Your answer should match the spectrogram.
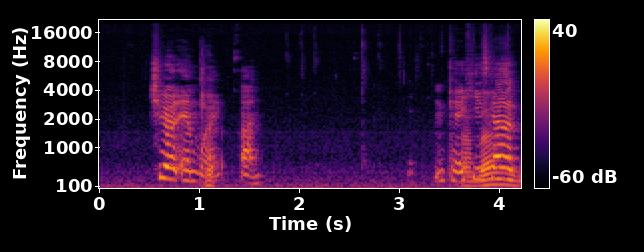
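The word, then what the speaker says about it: Chirrut Îmwe: Leo, you're gonna have to tell me how this name is pronounced because I cannot make his Imwe. name. What? Chirrut Imwe. Chirrut Imwe.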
